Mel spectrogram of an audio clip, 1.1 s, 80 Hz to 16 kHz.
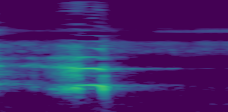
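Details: Short fragment of a red junglefowl crow from an F2 bird being trained, dated 5 September 2020: one harsh, rising-then-breaking note ending abruptly, with insects droning high in the background.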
